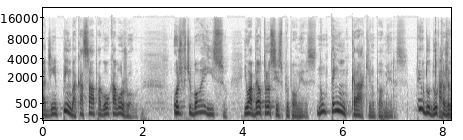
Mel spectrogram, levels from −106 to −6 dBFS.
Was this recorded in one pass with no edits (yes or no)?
yes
